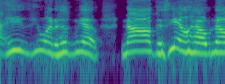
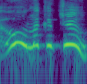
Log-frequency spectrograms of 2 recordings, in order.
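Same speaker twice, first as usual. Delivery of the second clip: delighted, high, excited cheering tone; 8 semitones higher than usual. Retelling a show scene where one character greets Uncle Frank: imitating an excited hype greeting. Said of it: "he was hyping him up".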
